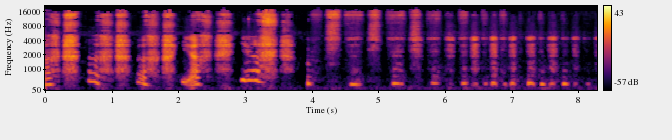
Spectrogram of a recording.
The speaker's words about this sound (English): Whimpering. Oh, whimpering is good during sex. I tend to whimper like that.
